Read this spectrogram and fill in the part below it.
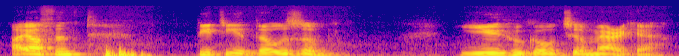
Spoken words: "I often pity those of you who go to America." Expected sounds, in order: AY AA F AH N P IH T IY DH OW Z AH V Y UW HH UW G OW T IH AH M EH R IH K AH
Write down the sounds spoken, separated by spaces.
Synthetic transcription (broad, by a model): AY AA F AH N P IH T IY DH OW Z AH V Y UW HH UW G OW T IH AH M EH R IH K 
